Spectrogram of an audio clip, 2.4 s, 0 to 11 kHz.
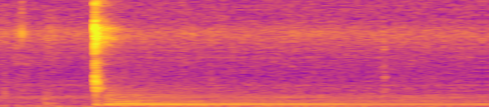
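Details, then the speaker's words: Commodore 64, one of several second-hand units, on first power-up: a click, then a steady, loud buzz that does not change, with no video output. Warming it up does not help, and the electrical fault is still unknown. "I don't think this guy's doing anything no video out making a a really loud buzzing noise so that'll give me something to look up yeah it doesn't sound good at all"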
